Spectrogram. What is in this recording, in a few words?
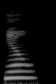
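"niao", tone 1, pronunciation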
